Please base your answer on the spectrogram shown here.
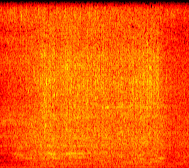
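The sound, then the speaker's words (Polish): A king's new car running with its engine going, a steady dense rumble with a low hum underneath that holds level throughout. “Nikomu innemu Alfons XIII nie zaproponowałby przejażdżki swoim nowym autem.”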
